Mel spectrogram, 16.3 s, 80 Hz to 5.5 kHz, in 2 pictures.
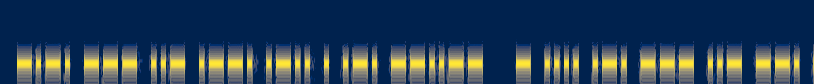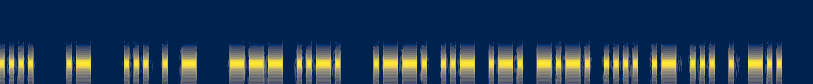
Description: Morse code, heard as a keyed tone, about 25 wpm, 600 Hz. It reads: COUPLER, THROUGH A SET OF PURCHASED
